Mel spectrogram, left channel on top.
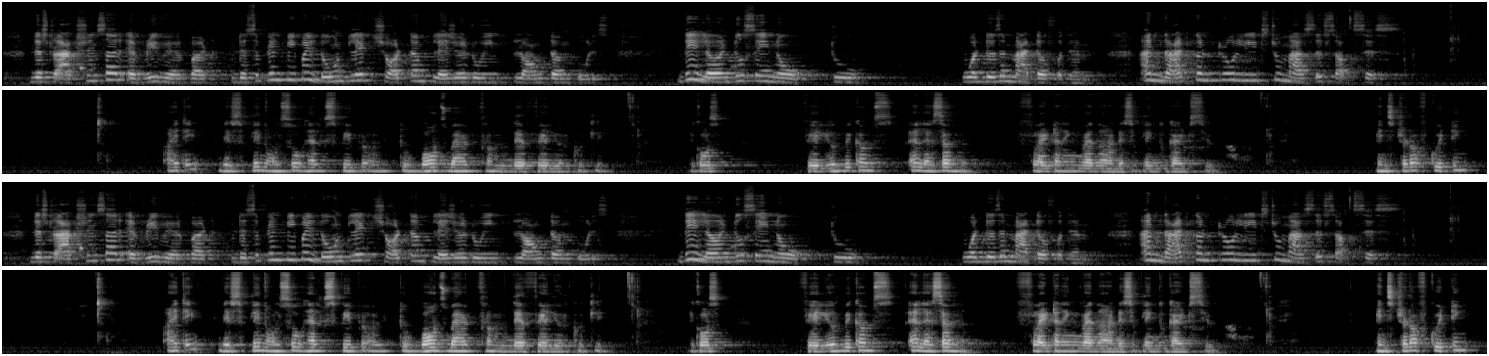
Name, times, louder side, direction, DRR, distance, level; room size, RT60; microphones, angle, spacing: voice 1, 0.0-6.3 6.8-8.0 8.3-8.6 9.6-14.0, left 2 dB, 10° right, 1.3 m, -29 dB
voice 2, 16.5-20.9 21.7-22.1 22.9-24.6 25.0-27.2 28.6-29.5, right 4 dB, 55° right, 0.5 m, -25 dB
20.0 x 13.5 x 2.3 m
head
